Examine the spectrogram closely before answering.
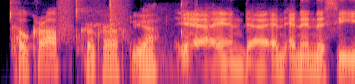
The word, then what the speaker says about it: Cockcroft: Cockcroft, yeah.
